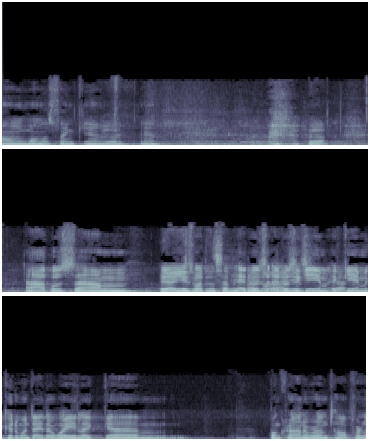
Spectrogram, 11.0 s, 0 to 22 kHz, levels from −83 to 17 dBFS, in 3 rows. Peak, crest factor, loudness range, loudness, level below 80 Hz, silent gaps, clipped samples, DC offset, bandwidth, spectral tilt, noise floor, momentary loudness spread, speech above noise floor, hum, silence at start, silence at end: 0 dBFS; 14 dB; 7 LU; -15 LUFS; -38 dBFS; none; under 0.1%; under 0.1%; 11 kHz; -5.5 dB/octave; -36 dBFS; 16 LU; 21 dB; none; 0 s; 0 s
